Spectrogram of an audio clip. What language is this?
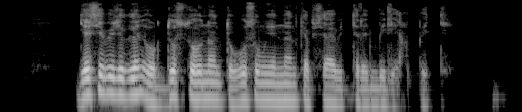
Yakut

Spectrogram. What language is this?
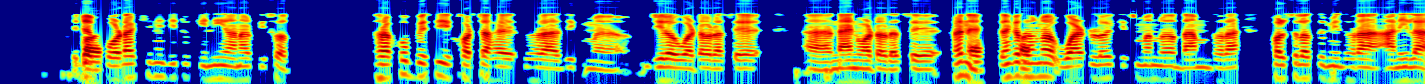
Assamese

